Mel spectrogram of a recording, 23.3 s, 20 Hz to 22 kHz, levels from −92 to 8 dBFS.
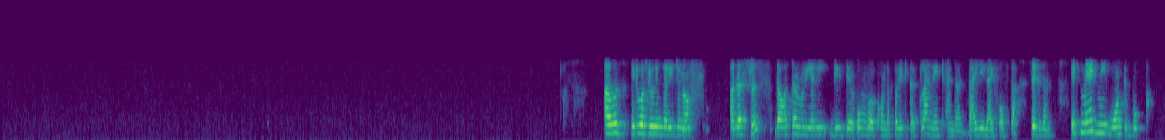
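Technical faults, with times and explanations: Throughout, AMR narrowband mobile codec: the speech is confined to a telephone band of roughly 300 Hz to 3.6 kHz, with nothing above 3.6 kHz. The coder rebuilds the voice from a vocal-tract filter excited by a handful of pulses per subframe. At a low mode, which fits AMR-NB at 6.7 kbps, so few pulses survive that the damage is heavy, leaving the speech buzzy, thin and noticeably synthetic.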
